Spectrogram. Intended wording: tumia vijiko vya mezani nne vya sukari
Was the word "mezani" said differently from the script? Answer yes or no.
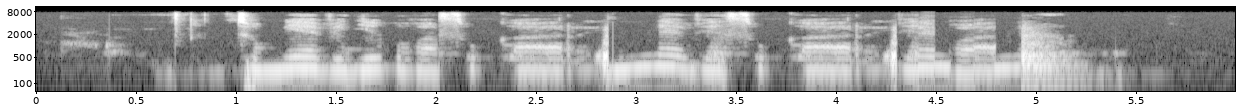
yes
